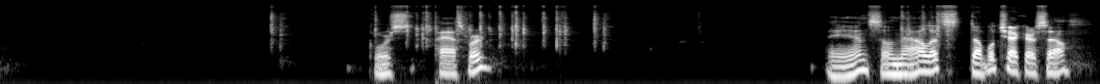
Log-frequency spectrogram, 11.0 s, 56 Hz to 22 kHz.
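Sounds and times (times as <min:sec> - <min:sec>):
computer keyboard typing: 0:02.7 - 0:03.0, 0:03.7 - 0:06.2, 0:08.9 - 0:09.5.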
